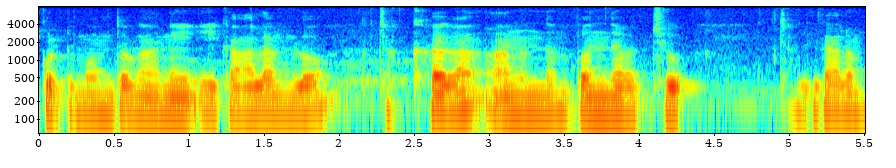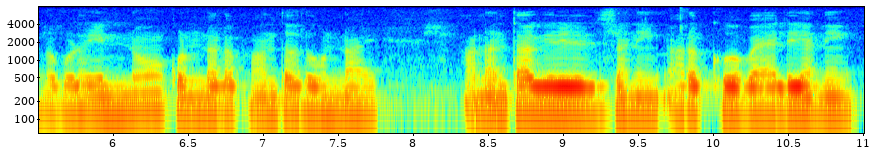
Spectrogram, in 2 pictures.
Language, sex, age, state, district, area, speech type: Telugu, male, 18-30, Telangana, Ranga Reddy, urban, spontaneous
